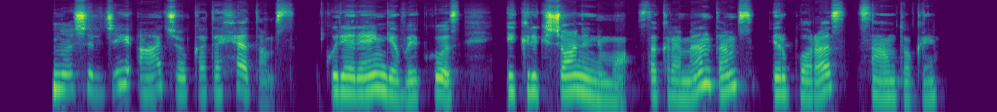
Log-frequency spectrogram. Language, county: Lithuanian, Utena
